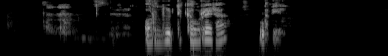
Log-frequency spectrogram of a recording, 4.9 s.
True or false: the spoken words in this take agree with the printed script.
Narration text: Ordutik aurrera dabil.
true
